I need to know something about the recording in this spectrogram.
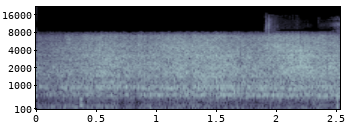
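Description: A car driving past as a loud, steady rushing roar that fills the whole moment without fading, with no voices heard.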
